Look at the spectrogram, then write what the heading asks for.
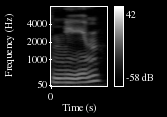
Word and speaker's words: mine: It would have been pronounced with a long E sound. So mine was mean, fine was fiend.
